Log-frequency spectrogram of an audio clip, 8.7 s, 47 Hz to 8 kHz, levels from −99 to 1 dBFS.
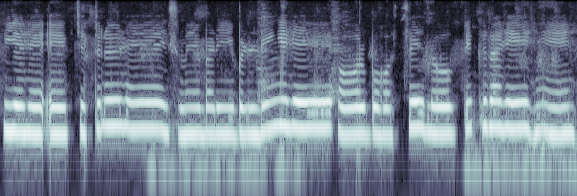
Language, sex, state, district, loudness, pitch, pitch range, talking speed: Hindi, female, Madhya Pradesh, Bhopal, -12 LUFS, 250 Hz, 240-275 Hz, 105 wpm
